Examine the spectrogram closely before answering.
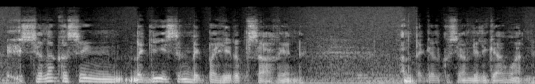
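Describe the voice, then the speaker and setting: An actor playing an earnest, persuasive young suitor and former playboy in a dramatic radio romance. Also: male voice, sits low, sing-song, moderate pace, background noise. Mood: earnest, confessing. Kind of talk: Tagalog radio drama acting. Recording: radio drama with loud background music. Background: loud music.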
